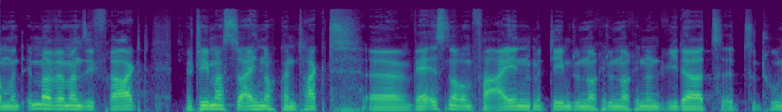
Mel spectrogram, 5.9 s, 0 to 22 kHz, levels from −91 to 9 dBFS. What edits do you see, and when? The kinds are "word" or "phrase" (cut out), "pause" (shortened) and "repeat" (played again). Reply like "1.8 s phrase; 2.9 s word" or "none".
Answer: 1.3 s pause; 4.0 s word; 4.5 s repeat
